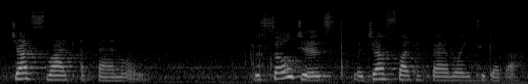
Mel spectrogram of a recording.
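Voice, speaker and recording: Reading a picture book aloud to small children, an Australian woman with a slightly high voice is expressive and asks questions, addressing her young audience directly and explaining things simply. The audio quality is poor, with faint background noise.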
